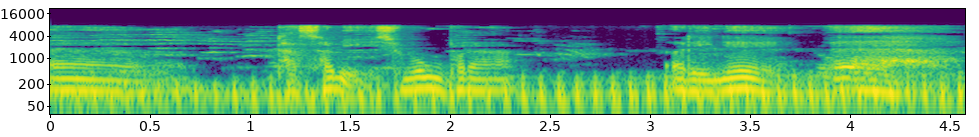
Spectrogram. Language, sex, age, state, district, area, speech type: Bodo, male, 60+, Assam, Kokrajhar, urban, spontaneous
